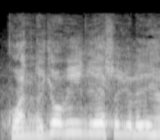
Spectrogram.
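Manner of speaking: normal talking voice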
